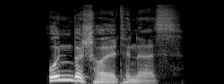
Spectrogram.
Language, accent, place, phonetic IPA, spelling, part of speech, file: German, Germany, Berlin, [ˈʊnbəˌʃɔltənəs], unbescholtenes, adjective, De-unbescholtenes.ogg
- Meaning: strong/mixed nominative/accusative neuter singular of unbescholten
